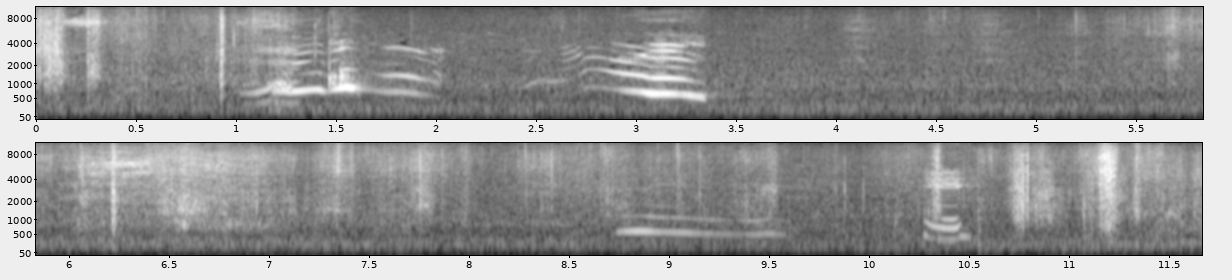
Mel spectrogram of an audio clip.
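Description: A young boy calls out in a high voice close by.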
